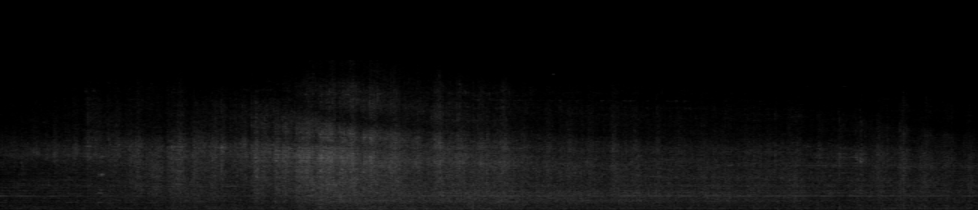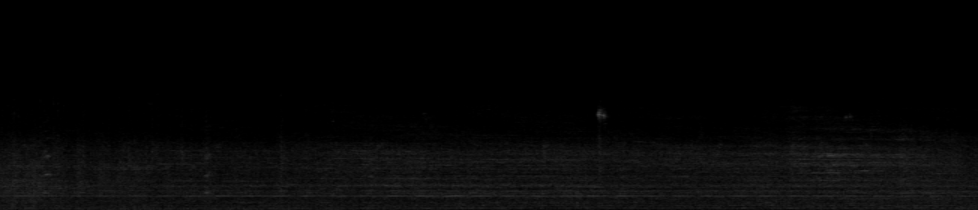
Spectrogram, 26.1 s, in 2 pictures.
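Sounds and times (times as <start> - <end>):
freight train wheels on rails: 0.0 - 26.0.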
